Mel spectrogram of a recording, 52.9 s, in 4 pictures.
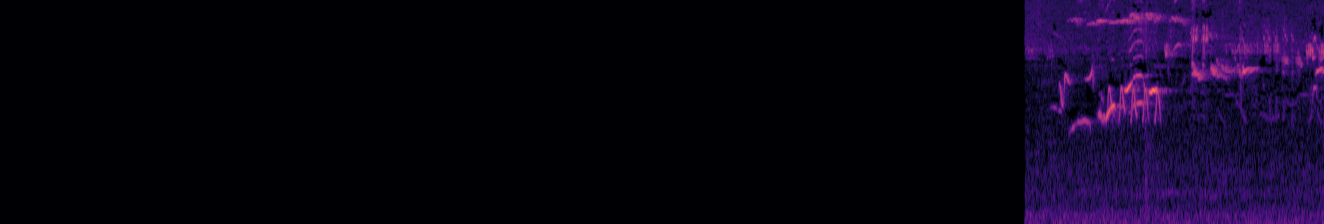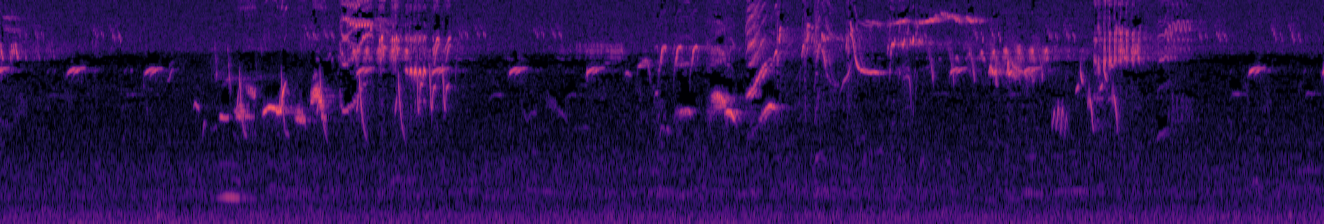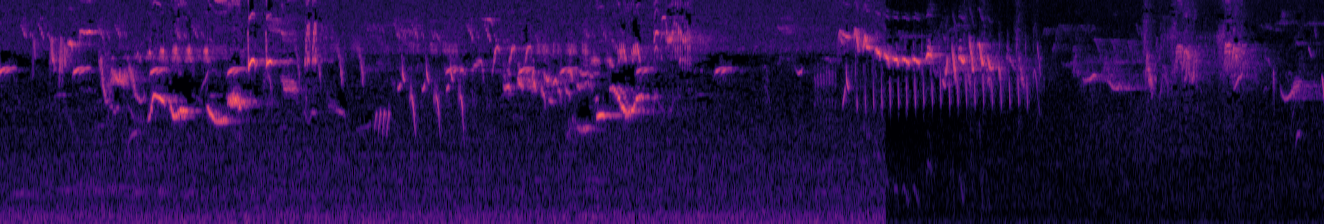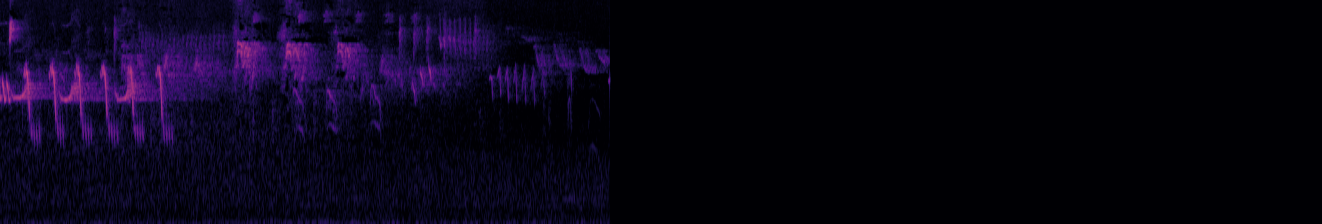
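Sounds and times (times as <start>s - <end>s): background hiss: 10.3s - 45.5s
bird singing rapid repeated notes: 10.3s - 45.8s
songbirds chirping and singing: 10.3s - 45.8s.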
